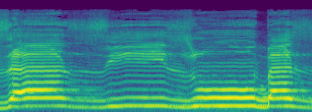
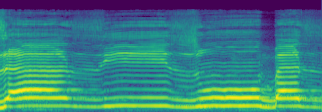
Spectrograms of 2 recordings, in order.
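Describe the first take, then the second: No difference in how they are said.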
